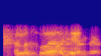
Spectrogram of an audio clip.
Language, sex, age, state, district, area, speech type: Odia, female, 30-45, Odisha, Sundergarh, urban, conversation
